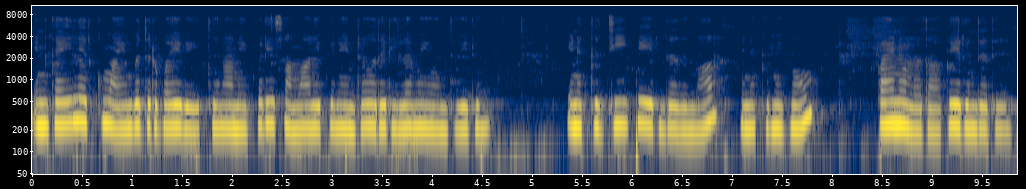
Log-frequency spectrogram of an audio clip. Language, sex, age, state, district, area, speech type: Tamil, female, 18-30, Tamil Nadu, Ranipet, urban, spontaneous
